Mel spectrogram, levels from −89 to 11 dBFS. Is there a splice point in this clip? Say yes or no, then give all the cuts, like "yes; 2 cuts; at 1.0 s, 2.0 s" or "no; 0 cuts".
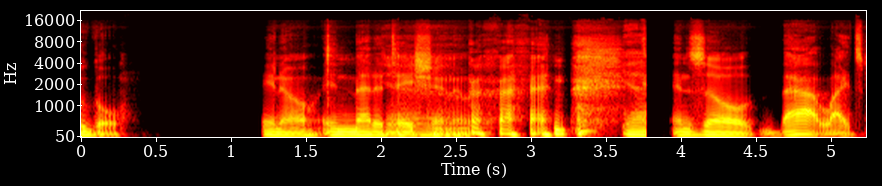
yes; 2 cuts; at 2.6 s, 3.8 s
